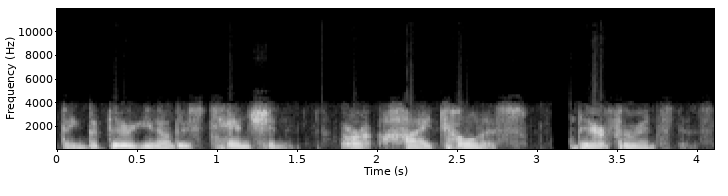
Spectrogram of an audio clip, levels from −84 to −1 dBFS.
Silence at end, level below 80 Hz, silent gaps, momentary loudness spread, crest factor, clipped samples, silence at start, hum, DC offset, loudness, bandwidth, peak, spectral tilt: 0.2 s; -72 dBFS; 3.14-3.19 s; 12 LU; 18 dB; under 0.1%; 0.05 s; none; under 0.1%; -20 LUFS; 4.3 kHz; -2 dBFS; -8.5 dB/octave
